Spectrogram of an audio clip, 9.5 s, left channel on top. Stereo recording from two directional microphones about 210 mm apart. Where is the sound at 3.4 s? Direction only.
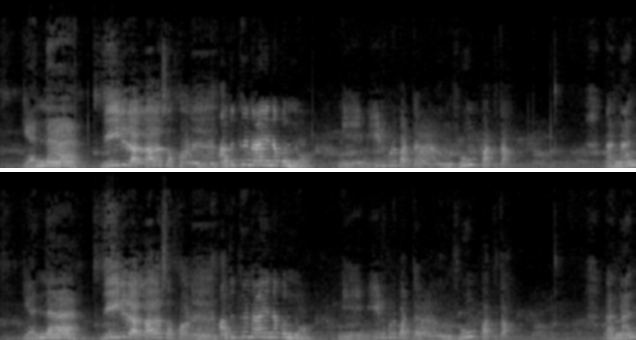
10° right (ahead or behind).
